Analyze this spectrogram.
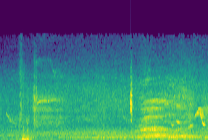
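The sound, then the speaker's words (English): Honeybees buzz steadily around an open hive as a beekeeper places frames and covers nurse bees, a continuous drone with a few brief knocks and rustles of handling mixed in. “And I'm going to cover up these nurse bees for my virgins.”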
